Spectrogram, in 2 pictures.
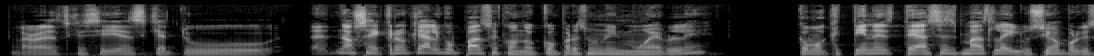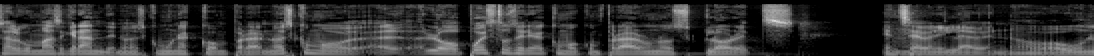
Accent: Veracruz, Mexico; Cuando éramos morros en Veracruz.

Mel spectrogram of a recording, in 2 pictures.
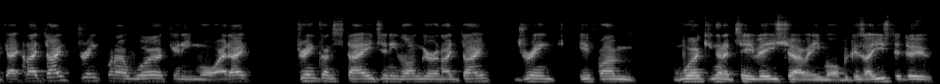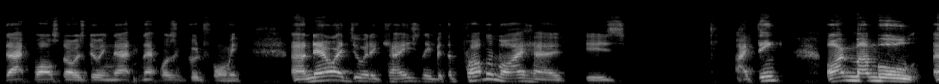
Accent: Australia; no, it's just, I'm just Australian.

